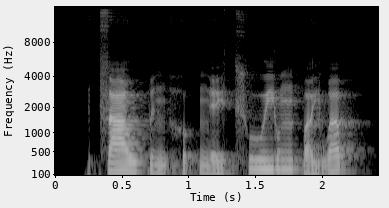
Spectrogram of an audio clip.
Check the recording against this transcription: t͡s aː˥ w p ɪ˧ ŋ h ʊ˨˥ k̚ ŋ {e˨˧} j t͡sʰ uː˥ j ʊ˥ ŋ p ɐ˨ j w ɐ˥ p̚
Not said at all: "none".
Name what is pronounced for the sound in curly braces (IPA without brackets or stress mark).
e˨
